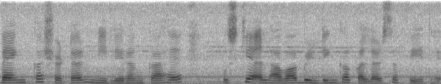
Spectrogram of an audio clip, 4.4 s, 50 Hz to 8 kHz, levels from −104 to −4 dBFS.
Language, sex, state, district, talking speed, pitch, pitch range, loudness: Hindi, female, Bihar, Vaishali, 190 wpm, 220 Hz, 200-240 Hz, -36 LUFS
